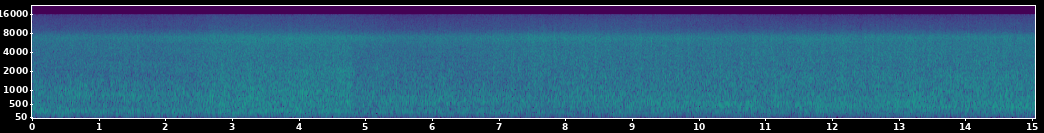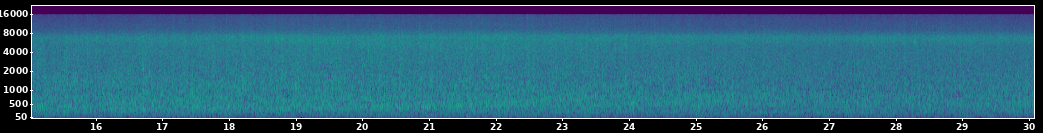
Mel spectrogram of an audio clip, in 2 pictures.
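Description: Forest stream rushing over a small rocky cascade: a steady rush of water that grows a little louder about halfway through.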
